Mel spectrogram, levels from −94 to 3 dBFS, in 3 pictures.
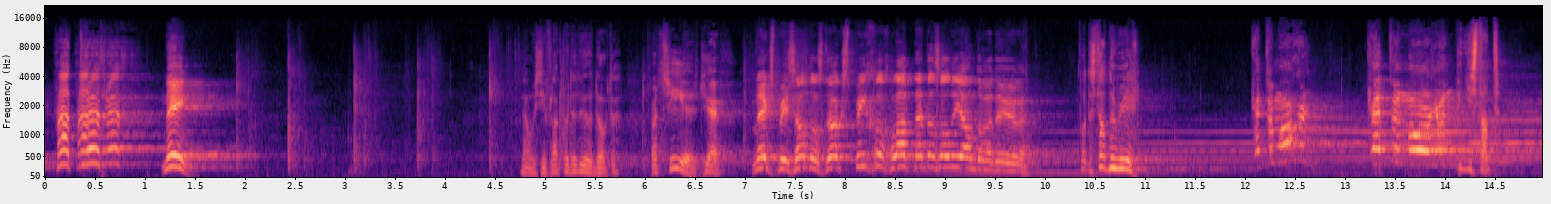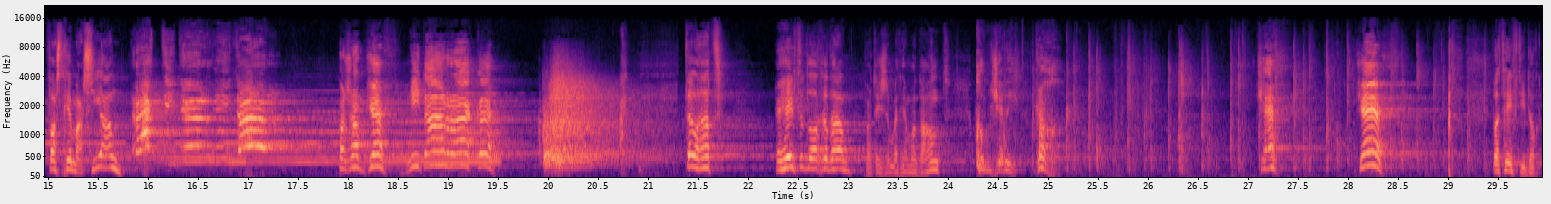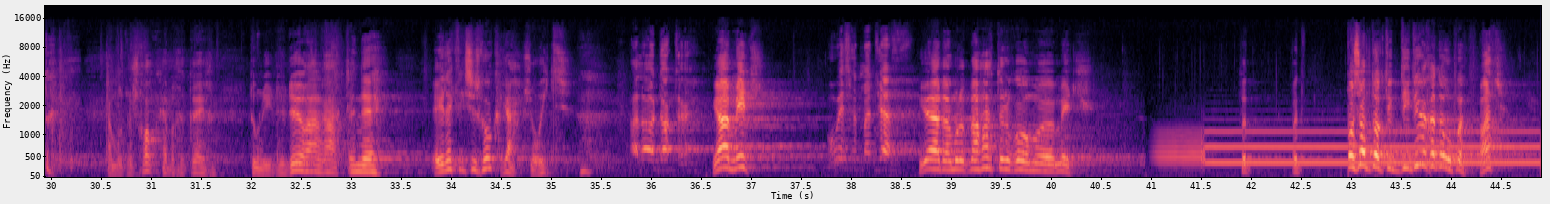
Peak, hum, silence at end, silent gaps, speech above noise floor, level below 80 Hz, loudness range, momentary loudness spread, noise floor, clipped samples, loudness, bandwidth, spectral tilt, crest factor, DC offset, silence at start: -2 dBFS; none; 0 s; none; 39 dB; -68 dBFS; 12 LU; 23 LU; -61 dBFS; under 0.1%; -21 LUFS; 15.5 kHz; -3 dB/octave; 22 dB; under 0.1%; 0 s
